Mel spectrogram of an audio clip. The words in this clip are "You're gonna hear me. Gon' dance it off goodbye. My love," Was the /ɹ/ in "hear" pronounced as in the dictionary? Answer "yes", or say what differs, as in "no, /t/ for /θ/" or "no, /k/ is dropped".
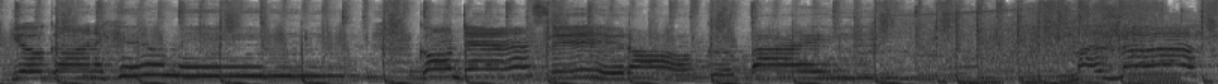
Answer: no, /l/ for /ɹ/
